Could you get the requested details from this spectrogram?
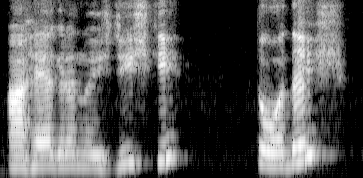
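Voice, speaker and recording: In a medium-pitched, somewhat bright voice, a woman Portuguese teacher leads a recorded exam-prep grammar lesson aimed directly at the student. She raises rhetorical questions for herself and slows down to drag out key words for emphasis.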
